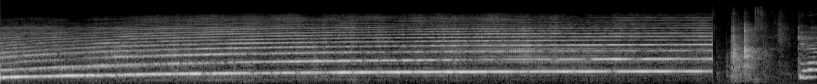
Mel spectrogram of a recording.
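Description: A siren sound effect winding up: one long tone that rises steeply in pitch, then levels off and holds, and cuts off suddenly about seven seconds in.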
